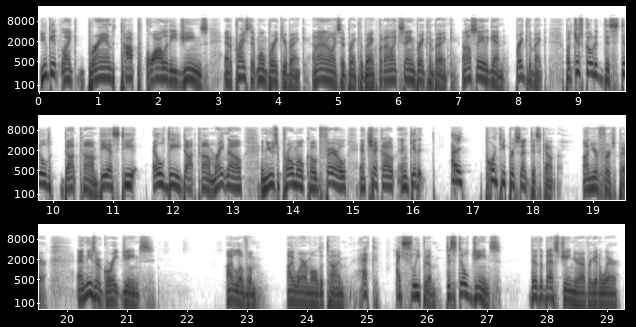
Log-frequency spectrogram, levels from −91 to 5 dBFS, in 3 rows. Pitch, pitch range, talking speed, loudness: 145 Hz, 110-170 Hz, 195 wpm, -21 LUFS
